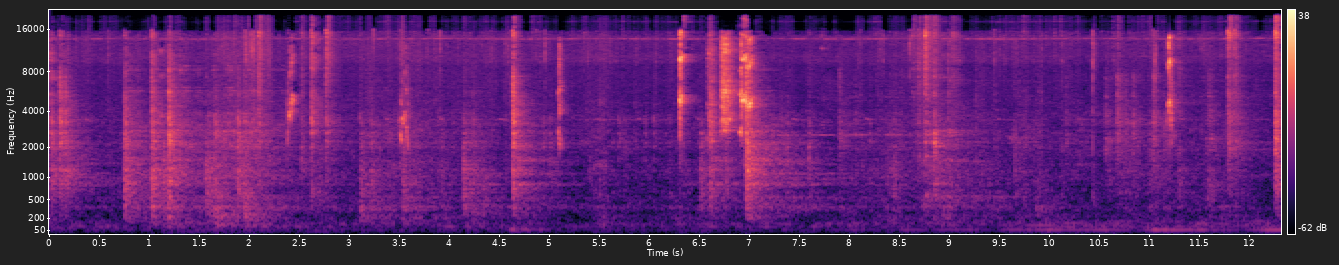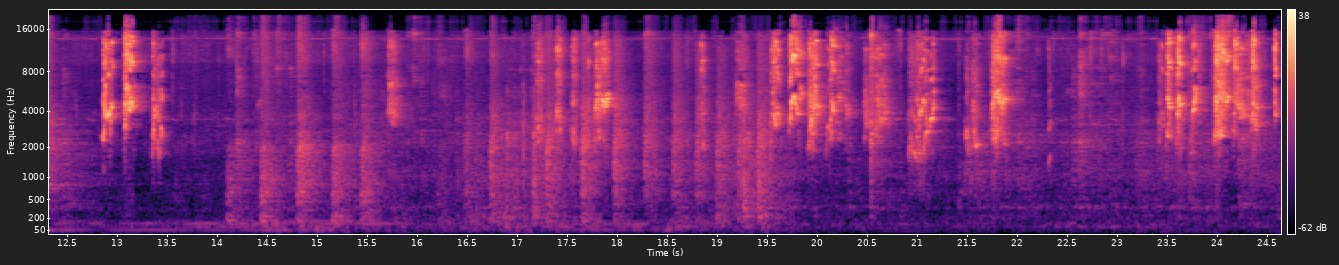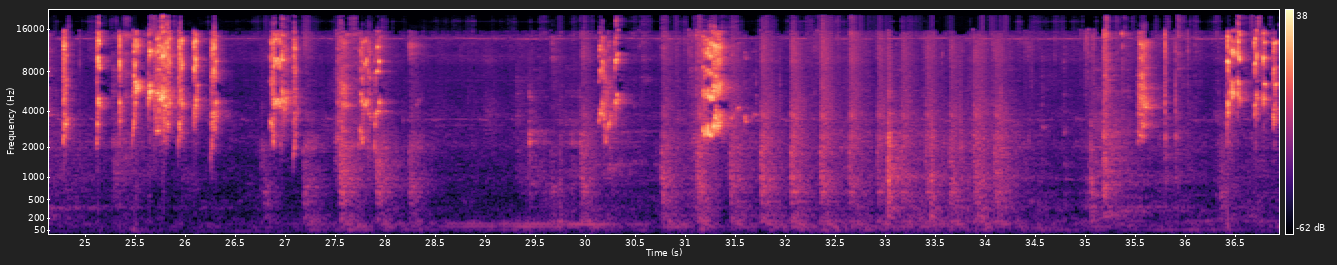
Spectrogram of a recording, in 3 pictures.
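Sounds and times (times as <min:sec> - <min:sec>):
lovebirds chirping: 0:12.6 - 0:16.2, 0:18.8 - 0:29.3.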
